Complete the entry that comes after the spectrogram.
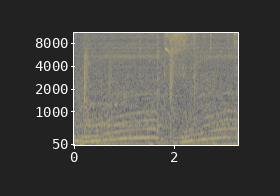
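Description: A car driven in the racing game Assetto Corsa, its engine note climbing steadily through gears with repeated rev rises and drops at upshifts, loud and continuous with no voices.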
